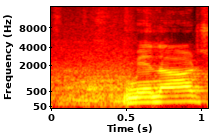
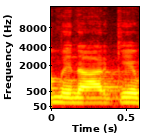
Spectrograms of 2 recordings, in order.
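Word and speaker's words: menarche: बोलते हैं यहाँ पर, मेनार्च बोल दो, मिनार्के बोल दो, अलग अलग लोगों की अलग अलग प्रोनाउंसिएशन है, कोई इशू नहीं है।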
